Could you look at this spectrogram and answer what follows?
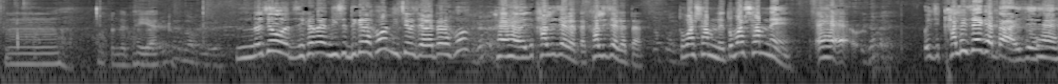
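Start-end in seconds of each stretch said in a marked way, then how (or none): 2.5-10.6 calling out. Real, not acted. Directing husband across room.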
